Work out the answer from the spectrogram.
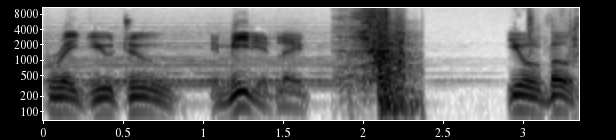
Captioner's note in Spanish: golpe sordo de guillotina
